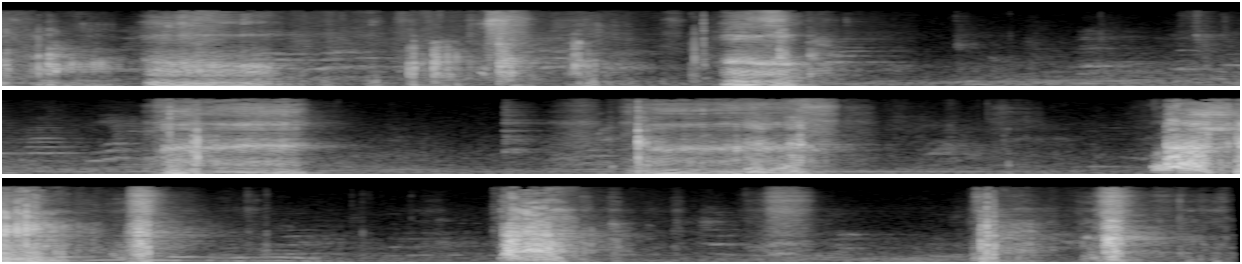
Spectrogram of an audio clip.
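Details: A Boston Terrier fighting with a shoe gives harsh, raspy growls and snorts in short, irregular bursts.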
